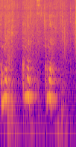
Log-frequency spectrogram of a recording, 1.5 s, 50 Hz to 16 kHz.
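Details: Norwegian Elkhound/German Shepherd mix puppies, born 11 October 2018, giving three short, whiny yelps, evenly spaced about half a second apart, in a small indoor space.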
